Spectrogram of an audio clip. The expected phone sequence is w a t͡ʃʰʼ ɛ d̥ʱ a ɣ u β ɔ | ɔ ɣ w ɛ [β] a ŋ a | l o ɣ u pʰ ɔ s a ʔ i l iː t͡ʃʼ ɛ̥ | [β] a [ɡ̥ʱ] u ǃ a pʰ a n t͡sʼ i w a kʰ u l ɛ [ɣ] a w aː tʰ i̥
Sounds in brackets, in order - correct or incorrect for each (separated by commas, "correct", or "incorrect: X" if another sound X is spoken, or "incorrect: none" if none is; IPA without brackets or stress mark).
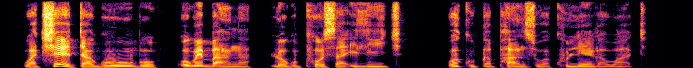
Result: correct, incorrect: w, correct, correct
